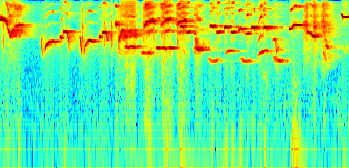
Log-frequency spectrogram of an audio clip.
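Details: Male and female SRDC birds in a wild-bird lure: an unbroken rush of high, piercing chirps and whistled upslurs crowding together.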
